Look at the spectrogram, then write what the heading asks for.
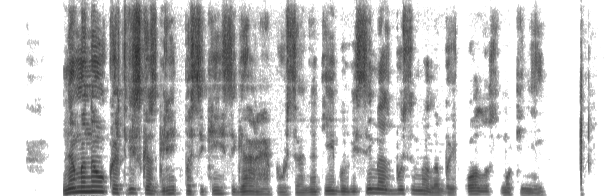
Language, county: Lithuanian, Kaunas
